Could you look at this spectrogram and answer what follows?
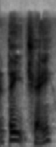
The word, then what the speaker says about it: Deechy: And in fact, this was brought to my attention by Sarah Deechy, rhymes with peachy,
